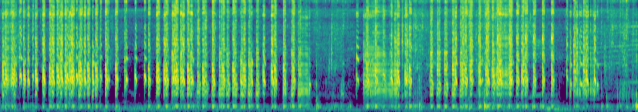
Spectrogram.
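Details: A dense rainy-season toad chorus runs throughout, with overlapping nasal honks pulsing rapidly and dipping only briefly before rising again.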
